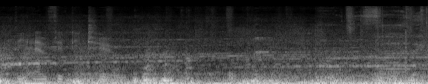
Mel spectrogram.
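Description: Amsterdam metro train pulling out of a station and gathering speed: a steady low rumble of wheels on rail with a thin whine from the electric drive.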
